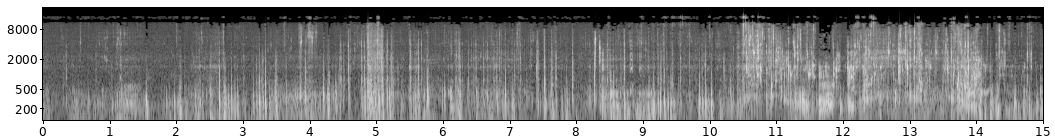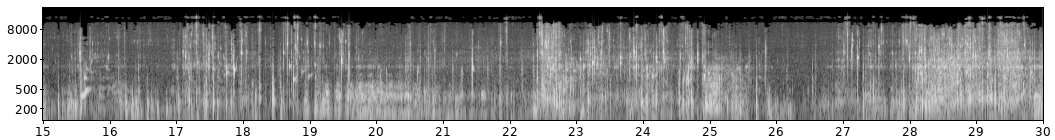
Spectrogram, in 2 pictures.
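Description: Water sloshing and gurgling around a speargun-mounted camera as the diver swims just under the surface, in irregular surges. It is loudest near the end, as the camera breaks the surface.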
